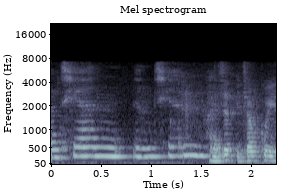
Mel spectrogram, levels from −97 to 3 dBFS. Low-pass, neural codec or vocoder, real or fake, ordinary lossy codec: 7.2 kHz; none; real; none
